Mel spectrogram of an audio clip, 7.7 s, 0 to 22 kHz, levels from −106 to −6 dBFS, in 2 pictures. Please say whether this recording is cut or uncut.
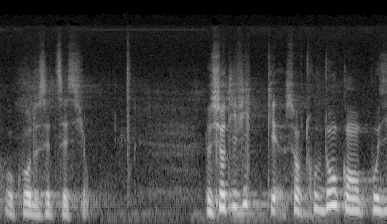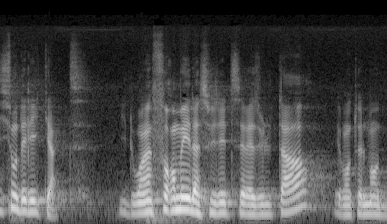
uncut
